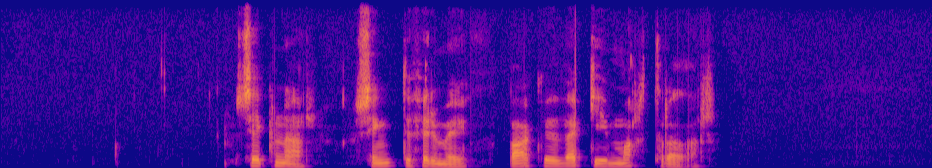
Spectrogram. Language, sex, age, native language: Icelandic, male, 20-29, Icelandic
